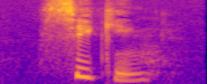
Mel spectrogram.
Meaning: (noun) The act of one who seeks; a search or quest to find something; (adjective) That seeks something specified; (verb) present participle and gerund of seek
- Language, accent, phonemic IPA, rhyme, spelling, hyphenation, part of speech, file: English, General American, /ˈsiː.kɪŋ/, -iːkɪŋ, seeking, seek‧ing, noun / adjective / verb, En-us-seeking.ogg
